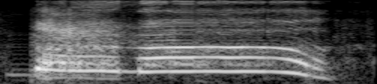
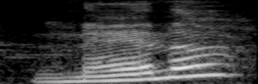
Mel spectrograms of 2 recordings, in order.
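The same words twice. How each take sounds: First: High, loud squeal of recognition; little girl calling out in joy; excited child's shout. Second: Put-on tentative rising question, as a child; little girl unsure it's really you. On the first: Retold or imitated. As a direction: shriek it like a delighted child. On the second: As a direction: ask it with a lift at the end. Retells child's first sighting of her.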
